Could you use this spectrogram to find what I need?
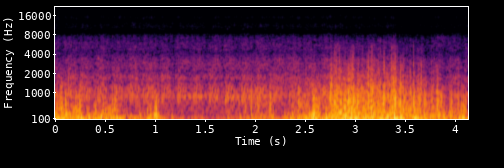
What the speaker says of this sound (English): with this 65-mile-an-hour wind, 40 to 65-mile-an-hour wind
